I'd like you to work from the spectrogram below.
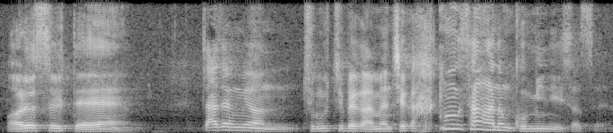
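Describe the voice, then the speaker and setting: A man's voice: fairly high pitch, sing-song, a little fast, darkish tone. A male pastor preaching a sermon, asking the congregation rhetorical questions.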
